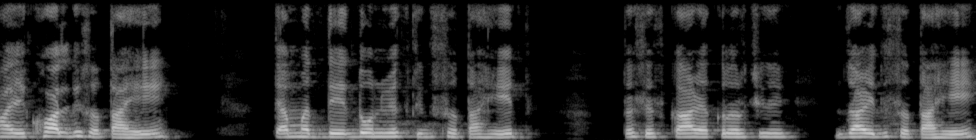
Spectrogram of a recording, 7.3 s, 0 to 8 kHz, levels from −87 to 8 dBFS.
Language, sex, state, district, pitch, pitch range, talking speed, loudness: Marathi, female, Maharashtra, Pune, 205 Hz, 195-210 Hz, 130 wpm, -19 LUFS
